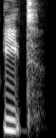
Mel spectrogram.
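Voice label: "eat", American English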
